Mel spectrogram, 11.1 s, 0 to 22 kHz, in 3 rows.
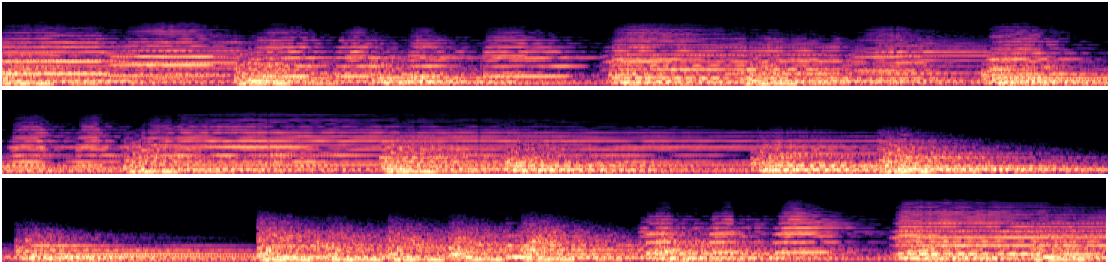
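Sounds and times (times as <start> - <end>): brass sustained chords: 0.0 - 6.7, 9.5 - 11.0.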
